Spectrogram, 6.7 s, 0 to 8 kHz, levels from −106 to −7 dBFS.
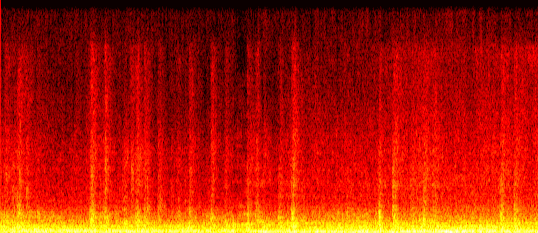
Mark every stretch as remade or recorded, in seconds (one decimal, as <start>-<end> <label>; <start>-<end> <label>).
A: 0.0-2.9 recorded; 2.9-3.4 remade; 3.4-6.7 recorded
